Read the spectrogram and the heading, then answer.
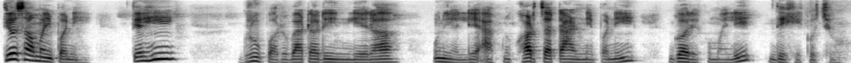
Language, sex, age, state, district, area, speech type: Nepali, female, 45-60, West Bengal, Darjeeling, rural, spontaneous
